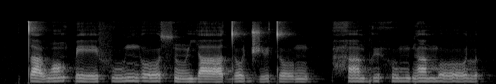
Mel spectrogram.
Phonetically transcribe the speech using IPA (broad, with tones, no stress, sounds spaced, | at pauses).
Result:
t a˨ w ɔ̃˧ k͡p eː˨ f u˨˦ ɲ oː˧ s ũ˨ j aː˨ d o˧ d͡ʒ ɨ˨ t o˧ ŋ | h ã˧ b ɨ˧ h u˧ m ɡ ã˦ m oː˧ l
